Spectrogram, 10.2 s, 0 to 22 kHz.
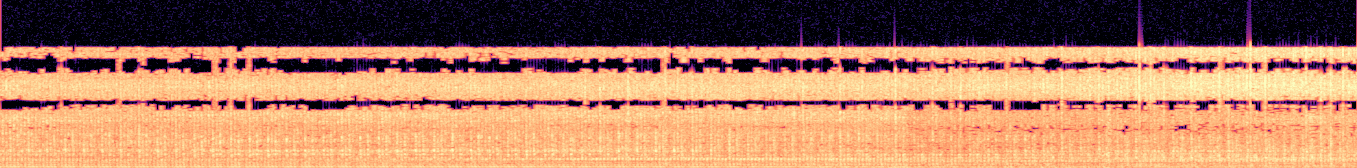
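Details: High-mileage Volvo S80 project car, no dashboard warning lights, starts first time every time and pulls well; even, steady idle with a regular firing beat, no knocks, misses or rattles: normal idle.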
